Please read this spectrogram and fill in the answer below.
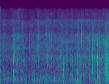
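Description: Downhill mountain bike rolling fast over a dirt trail: steady tyre and wind noise on the camera, with rattles and clicks from the bike over bumps, and louder knocks starting right at the end.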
